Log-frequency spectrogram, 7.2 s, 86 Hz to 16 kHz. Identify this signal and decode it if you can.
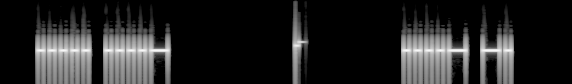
Morse code, heard as a keyed tone, about 17 wpm, 700 Hz. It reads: 54 4N
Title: Common Cut Numbers - 2-Digit 17wpm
